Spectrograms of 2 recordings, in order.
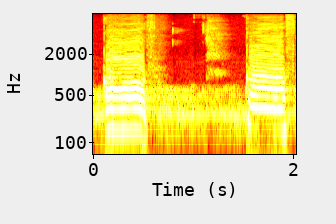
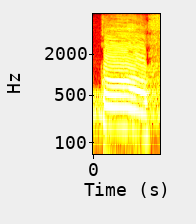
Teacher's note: قاف کا مخرج ہے کہ زبان کی جڑ جب کوے کے قریب نرم تالوں کے ساتھ لگے تو قاف ادا ہوتا ہے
